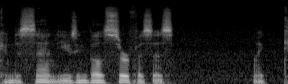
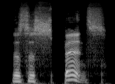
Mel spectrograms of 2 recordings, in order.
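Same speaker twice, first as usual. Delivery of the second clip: higher, more forceful "The suspense!"; exclaimed suspense; 6 semitones higher, slower than usual. A narrator's reading. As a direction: cry out "suspense" in exasperation. Dramatic repeat, killed by suspense.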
